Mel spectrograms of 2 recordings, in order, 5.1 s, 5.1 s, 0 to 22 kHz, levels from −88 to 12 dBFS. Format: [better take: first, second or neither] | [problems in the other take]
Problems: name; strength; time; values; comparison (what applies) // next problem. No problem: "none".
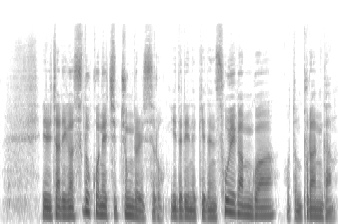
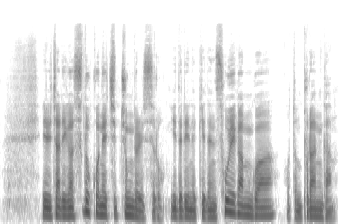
neither | none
